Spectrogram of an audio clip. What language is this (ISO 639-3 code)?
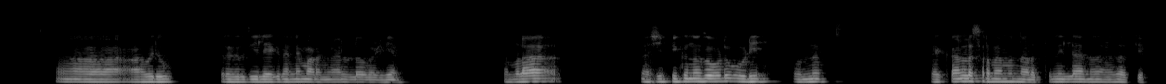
mal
